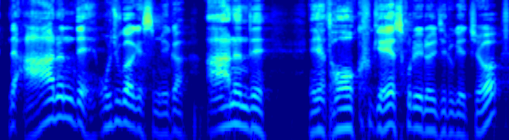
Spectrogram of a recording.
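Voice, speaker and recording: A male pastor preaching a sermon in a church, emphatic and acting out loud pleading cries. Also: mid-range voice. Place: church sanctuary.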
